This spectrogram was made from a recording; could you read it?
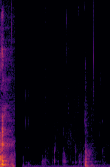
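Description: Someone drinking: a loud wet slurp or gulp at the start, a pause with faint mouth noises, then a second, softer gulp. No one speaks.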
